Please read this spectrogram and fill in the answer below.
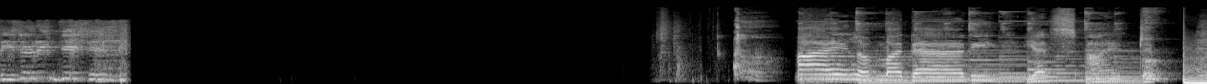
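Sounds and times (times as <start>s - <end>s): rough hacking coughs: 7.2s - 7.9s.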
